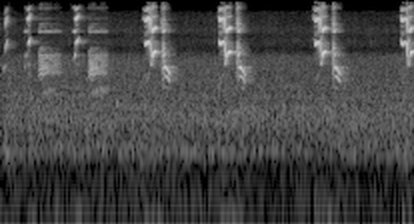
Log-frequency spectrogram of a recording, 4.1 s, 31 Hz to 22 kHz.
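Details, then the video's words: Early-spring birdsong beside the Oredezh River in Leningrad Oblast, Russia, recorded 8 April 2023: high twittering chirps in quick doubled bursts, repeated roughly every second, with steady soft background noise. "Весеннее пение птиц"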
